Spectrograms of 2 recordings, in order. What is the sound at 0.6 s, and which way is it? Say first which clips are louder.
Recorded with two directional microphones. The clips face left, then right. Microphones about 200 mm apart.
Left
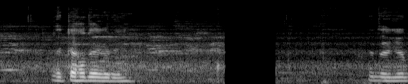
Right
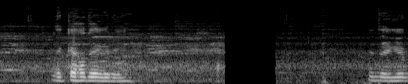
Speech: left 1 dB; 5° right (ahead or behind).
